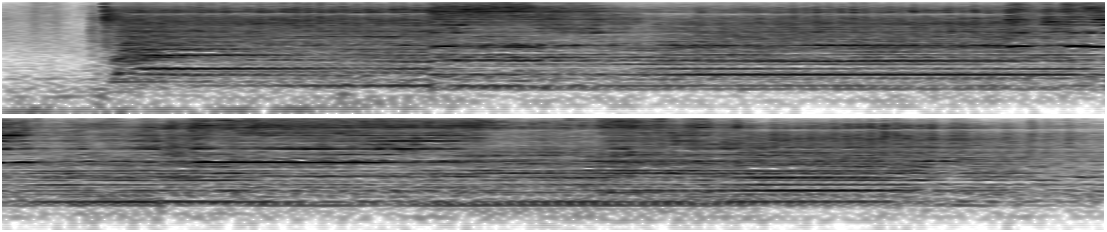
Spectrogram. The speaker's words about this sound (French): C'est la ventrèche du veau. C'est le tendon. Alors, je l'ai passé à la scie, ça fait pas très, très traditionnel, cette histoire-là. Mais c'est pour éviter les éclats d'os.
